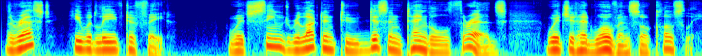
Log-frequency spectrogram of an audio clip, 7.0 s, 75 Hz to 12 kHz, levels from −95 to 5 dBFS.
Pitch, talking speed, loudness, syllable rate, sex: 125 Hz, 160 wpm, -18 LUFS, 5.0 syllables/s, male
